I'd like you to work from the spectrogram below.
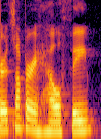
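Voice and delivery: ordinary talk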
